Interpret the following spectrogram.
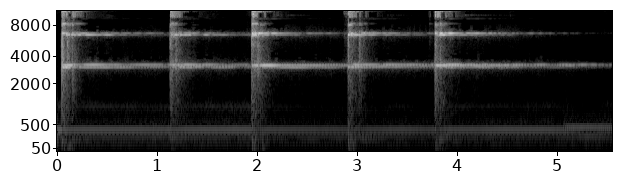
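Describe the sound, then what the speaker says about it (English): Sacred chime struck five times at an even, slow pace, each bright metallic ring sharp and close, decaying between strikes, with no talking. "Now I'm going to use my sacred chime to clear the energy"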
